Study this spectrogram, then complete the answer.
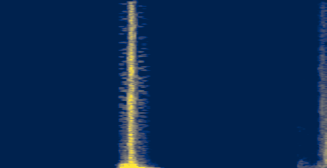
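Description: Hands thump down onto a wooden surface.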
